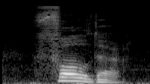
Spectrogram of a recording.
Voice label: "folder", Dutch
